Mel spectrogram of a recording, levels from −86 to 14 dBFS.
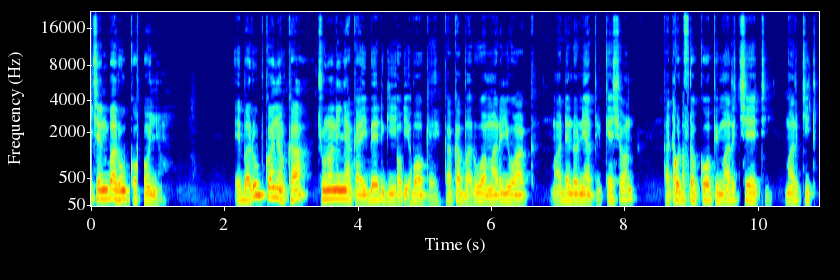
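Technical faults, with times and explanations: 0.57–0.80 s, 4.57–4.80 s and 8.75–8.97 s: frames out of order. In each stretch of about 0.23 s, two adjacent blocks of roughly 104.5 ms are played in swapped order, which fits two runs of four frames decoded in the wrong sequence. The speech there comes out as a garbled flutter. No time is lost; the material is only rearranged.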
